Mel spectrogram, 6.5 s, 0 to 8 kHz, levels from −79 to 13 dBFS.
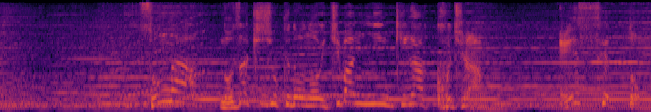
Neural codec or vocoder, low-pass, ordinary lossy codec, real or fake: none; 7.2 kHz; none; real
